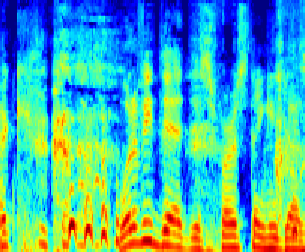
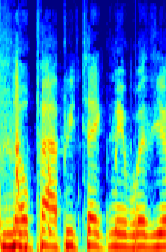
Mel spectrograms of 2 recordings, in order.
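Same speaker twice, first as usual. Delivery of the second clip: usual speaking voice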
